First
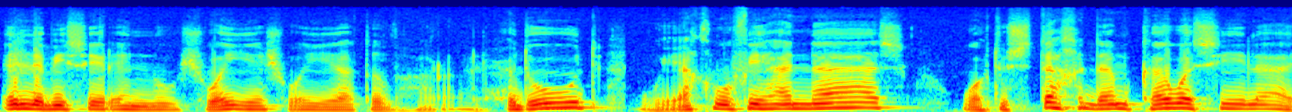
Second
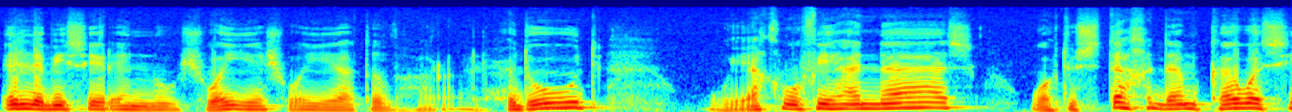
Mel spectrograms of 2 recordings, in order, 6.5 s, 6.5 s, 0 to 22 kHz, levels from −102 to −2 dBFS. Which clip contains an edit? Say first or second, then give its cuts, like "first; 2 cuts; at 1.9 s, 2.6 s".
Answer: first; 1 cut; at 3.1 s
